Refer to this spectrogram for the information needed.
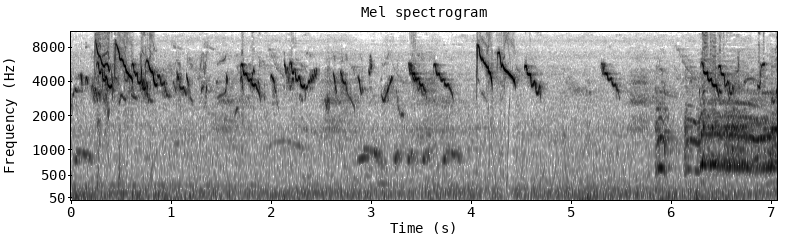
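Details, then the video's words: Lombok white-eye (pleci) song. Rapid, high, sharp chirps and downslurred whistles come in lively bursts. A brief scratchy, harsher phrase appears toward the end. "KUMPULAN SUARA PLECI GACOR ASLI DARI LOMBOK‼️ SUPER NGALAS TEMBAKAN MEWAH"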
